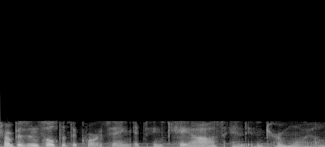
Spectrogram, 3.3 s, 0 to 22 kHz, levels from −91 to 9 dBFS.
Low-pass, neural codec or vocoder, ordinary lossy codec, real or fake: 7.2 kHz; none; AAC, 16 kbps; real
